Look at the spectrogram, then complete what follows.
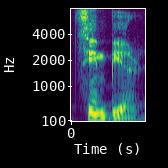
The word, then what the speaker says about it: Timbir: Timbir is how you'd pronounce it.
